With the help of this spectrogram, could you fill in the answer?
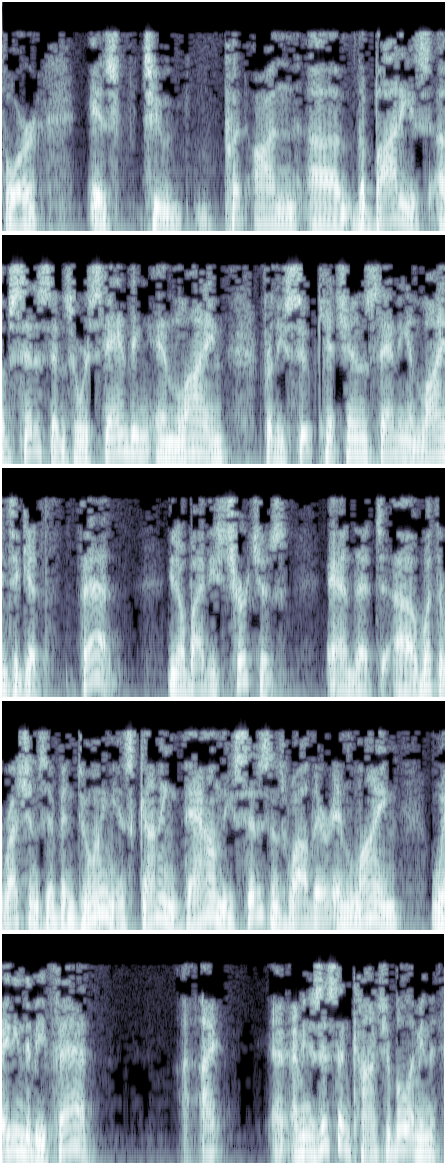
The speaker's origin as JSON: {"language": "English", "region": "California", "country": "United States", "tie": "born or raised there", "said": "I grew up in Southern California, was aware in part of the danger of being in some of these communities, Compton and Watts and that."}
